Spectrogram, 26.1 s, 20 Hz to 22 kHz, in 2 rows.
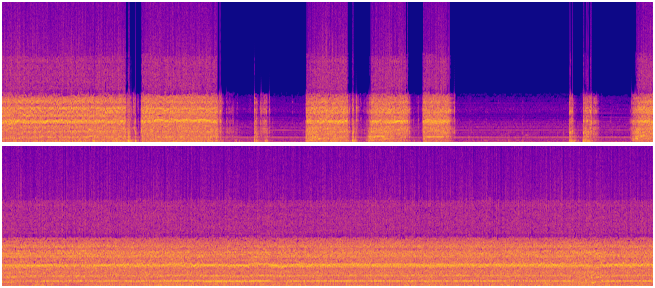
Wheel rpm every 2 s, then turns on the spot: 170, 190, 80, 80, 100, 0, 90, 230, 220, 230, 230, 230, 220.
none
